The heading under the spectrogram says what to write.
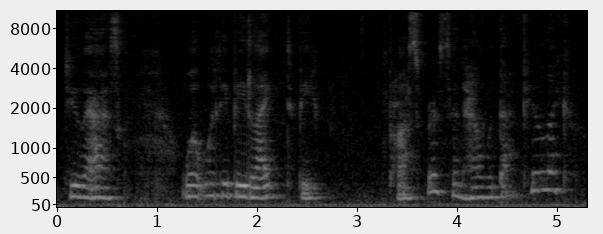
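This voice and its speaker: A woman with a dark, mellow tone, medium pitch, and vocal fry speaks at a moderate pace with lively intonation and long, frequent pauses, and the room echo is audible. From Greek family background. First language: Greek. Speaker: spiritual healer. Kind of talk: casual chat.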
